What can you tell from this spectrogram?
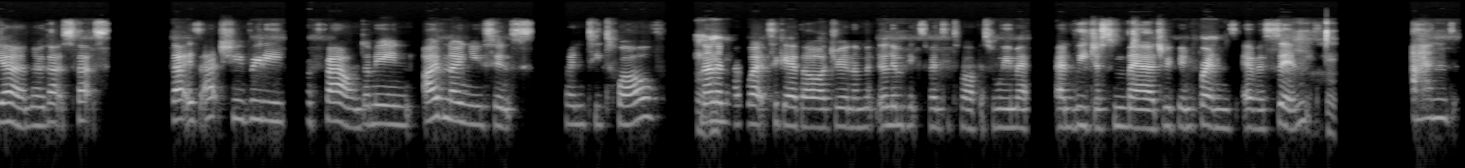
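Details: Adult speaker, likely a woman, conversational; ordinary speech.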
